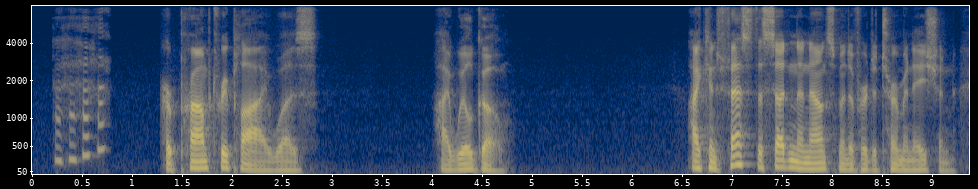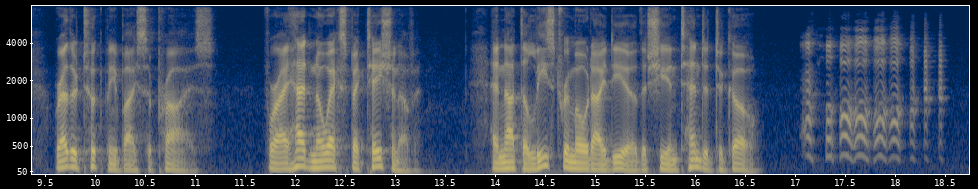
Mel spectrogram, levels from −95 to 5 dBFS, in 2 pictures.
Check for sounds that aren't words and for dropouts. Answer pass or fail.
fail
